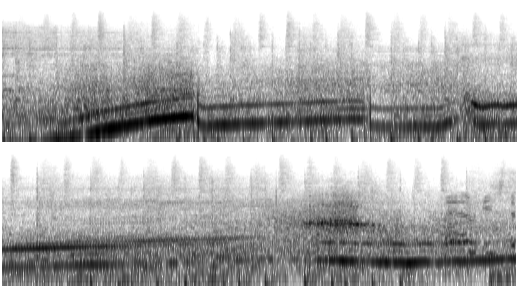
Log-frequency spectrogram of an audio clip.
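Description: A Rimac Nevera electric hypercar accelerates hard on a track, its rising electric motor whine sweeping upward and holding loud and close, with tire squeal and brief dips as it changes speed.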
